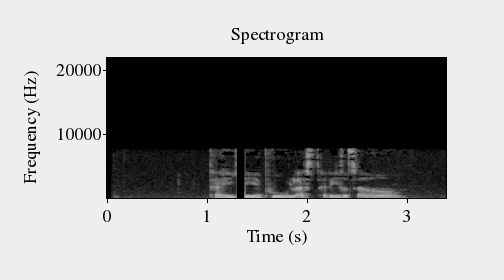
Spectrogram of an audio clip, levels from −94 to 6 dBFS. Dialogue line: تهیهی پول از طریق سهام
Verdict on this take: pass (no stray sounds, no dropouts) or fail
fail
